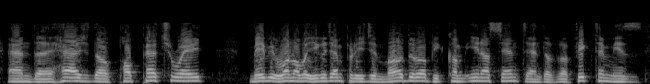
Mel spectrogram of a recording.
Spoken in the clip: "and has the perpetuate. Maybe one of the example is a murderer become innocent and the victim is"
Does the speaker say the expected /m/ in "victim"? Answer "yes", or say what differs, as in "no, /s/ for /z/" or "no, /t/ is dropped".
yes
